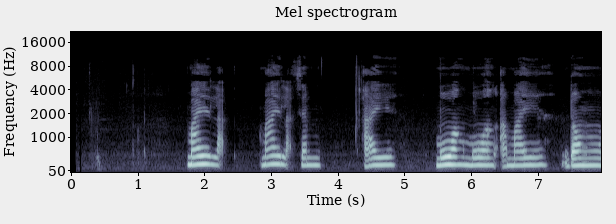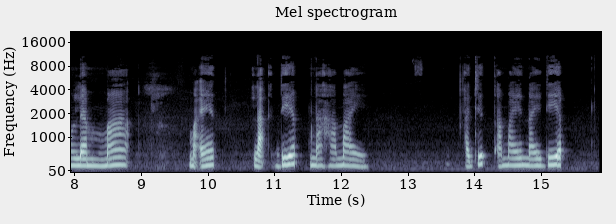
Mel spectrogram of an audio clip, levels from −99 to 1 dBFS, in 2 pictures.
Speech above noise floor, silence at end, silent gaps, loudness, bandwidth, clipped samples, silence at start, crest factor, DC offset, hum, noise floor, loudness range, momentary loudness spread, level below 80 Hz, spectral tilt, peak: 42 dB; 0.55 s; none; -24 LUFS; 8.4 kHz; under 0.1%; 1.75 s; 20 dB; under 0.1%; none; -65 dBFS; 5 LU; 13 LU; -72 dBFS; -8.5 dB/octave; -4 dBFS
